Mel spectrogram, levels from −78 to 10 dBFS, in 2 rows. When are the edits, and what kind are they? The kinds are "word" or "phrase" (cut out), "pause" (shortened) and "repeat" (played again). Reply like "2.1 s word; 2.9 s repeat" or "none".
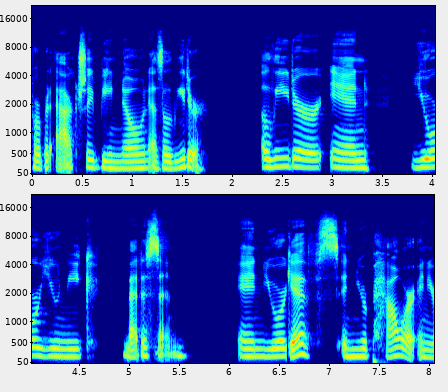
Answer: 6.6 s word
